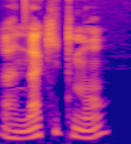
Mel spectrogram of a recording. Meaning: 1. acquittal of debt, discharge, settlement 2. cancellation 3. absolution 4. acknowledgement of something, such as a message, upon its receipt
- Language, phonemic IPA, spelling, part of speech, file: French, /a.kit.mɑ̃/, acquittement, noun, Fr-acquittement.ogg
